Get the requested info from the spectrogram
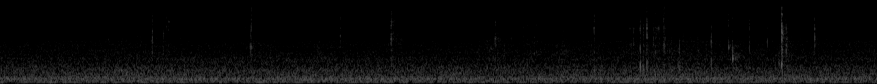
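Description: Quiet eating sounds: soft bites and chewing of a chocolate chip ice cream sandwich and light rustles of its paper wrapper. These come as a scattering of small clicks over a steady low hum.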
